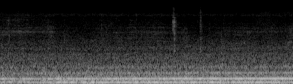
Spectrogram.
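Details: 2001 GMC truck started cold on a freezing day: the petrol engine idles steadily and slightly fast, with an even hum and no knocks, normal cold fast idle.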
